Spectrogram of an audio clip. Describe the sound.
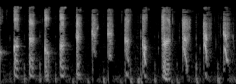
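A person imitates a bird with a quick, steady run of about a dozen sharp, high chirps, loud, with no talking in between; such calls were made to call calves and cows.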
